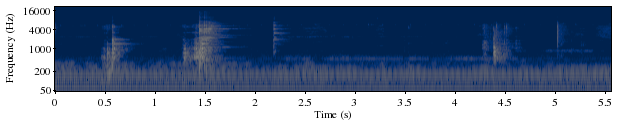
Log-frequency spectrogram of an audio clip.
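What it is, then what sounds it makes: Slate pencils dropped on a tiled floor. Thin, solid, wet grey slate pencil sticks are picked up by the fingers and dropped onto a smooth tiled floor, where they clatter into a loose pile. A series of short, bright, high clinks and ticks is spread over several seconds, with the loudest cluster near the start. A steady low hum sits underneath.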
